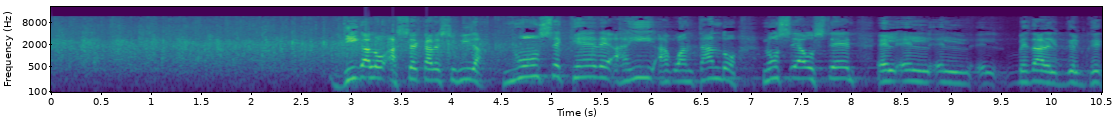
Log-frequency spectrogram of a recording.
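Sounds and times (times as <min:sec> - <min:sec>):
church congregation applauding during a sermon: 0:00.0 - 0:05.8
speech: 0:02.8 - 0:10.5.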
